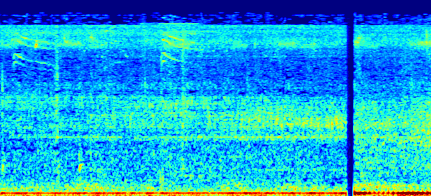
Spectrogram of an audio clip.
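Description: A steady low mechanical hum under outdoor background noise, with a few faint high chirps. The sound drops out suddenly about five seconds in and comes back louder.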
